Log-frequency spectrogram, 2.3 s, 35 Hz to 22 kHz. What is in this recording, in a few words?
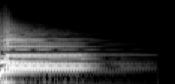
G 6th; G6 strummed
